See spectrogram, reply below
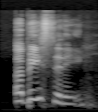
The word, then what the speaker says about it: Abcde: It is simply A, B, C, D, E, okay? A, B, C, D, E. This is pronounced obesity.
